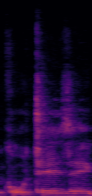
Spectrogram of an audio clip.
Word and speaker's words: Cortese: In the Italian wine classification system, this is a white wine made from the Cortese grape variety, white grape variety. Obviously, how do you go about pronouncing this?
